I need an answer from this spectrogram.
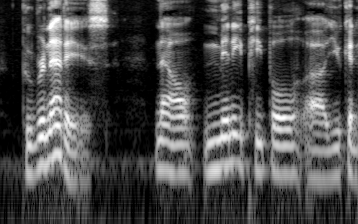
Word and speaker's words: Kubernetes: in general but again nobody pronounces it that way at least not in the kubernetes community and the founders of kubernetes pronounce it as kubernetes so just be aware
